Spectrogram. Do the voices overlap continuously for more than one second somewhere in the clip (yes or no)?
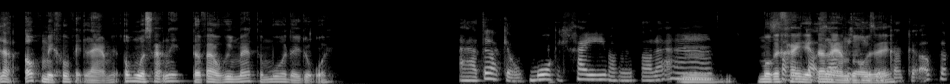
yes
